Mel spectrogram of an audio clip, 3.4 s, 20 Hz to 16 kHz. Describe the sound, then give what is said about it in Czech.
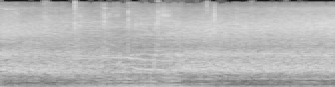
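A large crowd of biathlon fans cheers continuously at a championship in Vysočina, Czech Republic, in spring-like February weather around 15 °C: a dense roar of many voices with scattered whoops and shouts rising above it, steady and loud throughout. “Češi tak sbírali pochvaly aspoň na jiných frontách. Opět fanoušci za kulisu.”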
